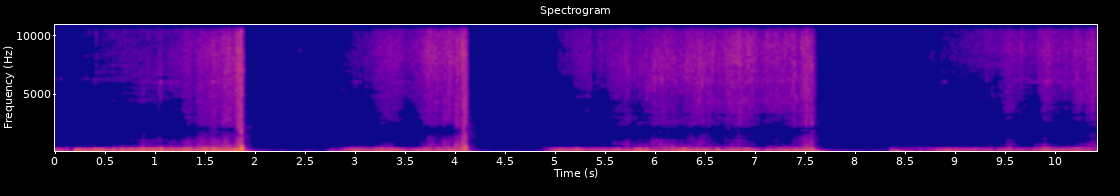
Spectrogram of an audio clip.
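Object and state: Metal microphone grille brushed.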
